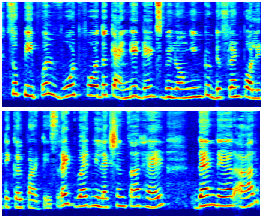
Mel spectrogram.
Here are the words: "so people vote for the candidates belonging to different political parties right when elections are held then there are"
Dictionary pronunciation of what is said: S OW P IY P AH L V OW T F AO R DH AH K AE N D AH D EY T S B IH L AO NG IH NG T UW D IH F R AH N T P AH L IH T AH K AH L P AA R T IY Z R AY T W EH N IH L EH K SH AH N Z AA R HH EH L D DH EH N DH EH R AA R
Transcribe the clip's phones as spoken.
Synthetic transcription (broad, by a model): S OW P IY P AH L V OW T F AO R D AH K AE N D AH D EY T S B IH L AO NG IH NG T UW D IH F R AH N T P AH L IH T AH K AH L P AA R T IY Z R AY T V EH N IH L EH K SH AH N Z AA R HH EH L D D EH N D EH R AA R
